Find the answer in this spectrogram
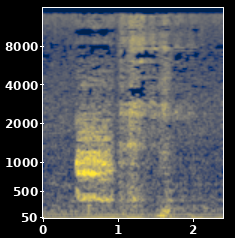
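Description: A faint recorded cat meow played through an Amazon Echo Dot smart speaker about half a second in, lasting about half a second, with a small low bump just after.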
